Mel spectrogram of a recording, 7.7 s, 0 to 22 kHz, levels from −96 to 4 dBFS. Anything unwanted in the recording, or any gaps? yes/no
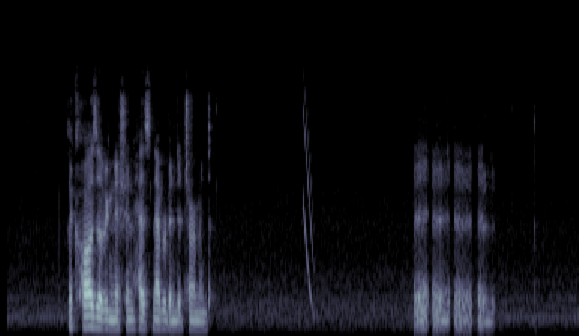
yes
